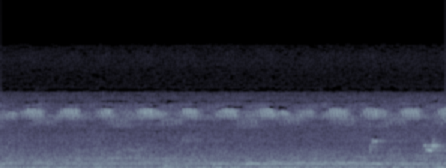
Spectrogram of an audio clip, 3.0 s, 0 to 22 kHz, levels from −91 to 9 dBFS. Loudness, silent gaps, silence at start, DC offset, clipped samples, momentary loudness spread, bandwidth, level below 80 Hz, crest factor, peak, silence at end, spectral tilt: -30 LUFS; none; 0 s; under 0.1%; under 0.1%; 2 LU; 16.5 kHz; -52 dBFS; 14 dB; -16 dBFS; 0 s; -2.5 dB/octave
